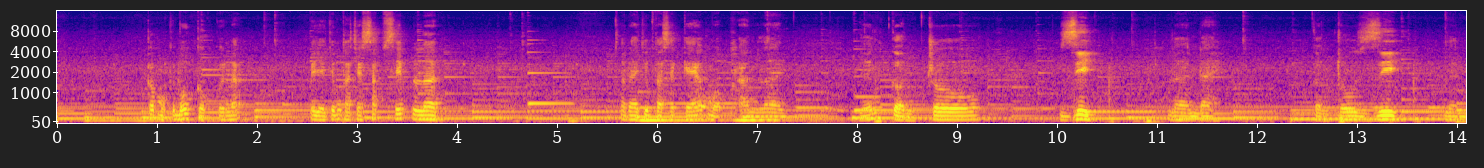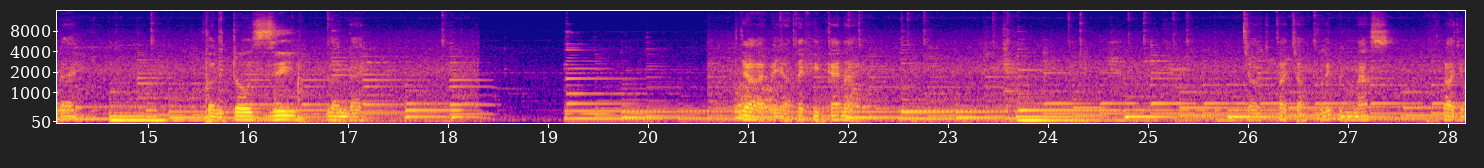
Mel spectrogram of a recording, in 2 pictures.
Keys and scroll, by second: 10.1 super+j, 13.2 super+j, 16.2 super+j.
